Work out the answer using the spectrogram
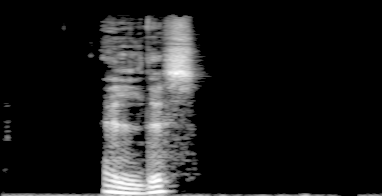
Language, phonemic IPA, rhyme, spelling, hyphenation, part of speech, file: Norwegian Bokmål, /ˈɛldəs/, -əs, eldes, el‧des, verb, Nb-eldes.ogg
- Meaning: 1. to age (to grow aged; to become old) 2. to become older; develop into, become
